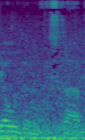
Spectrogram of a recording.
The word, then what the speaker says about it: Jodenstraat: And I always found this fascinating because you have a street name that's called the Jodenstraat. That's how it would be pronounced in Flemish.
